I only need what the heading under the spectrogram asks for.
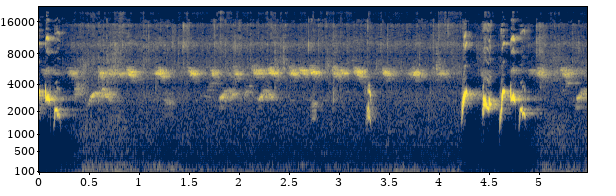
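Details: Red-whiskered bulbul from a cage, singing in the 'dok' manner: short soft warbles early, then a loud rapid phrase of four clear whistled notes past four seconds, over a constant high drone.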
